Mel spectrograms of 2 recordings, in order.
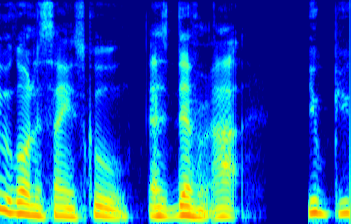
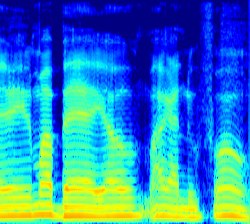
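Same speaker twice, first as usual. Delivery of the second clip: ordinary talk, nothing marked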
